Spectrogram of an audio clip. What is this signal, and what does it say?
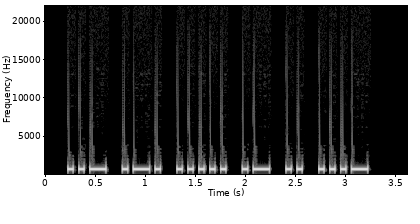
Morse code, heard as a keyed tone, about 22 wpm, 700 Hz. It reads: UR5AIV
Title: DXCC-100 Call Signs - 6 Characters - 22wpm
